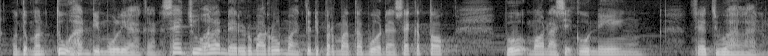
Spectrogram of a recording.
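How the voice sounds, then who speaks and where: A middle-aged man, a pastor, telling his personal testimony in a church sermon, emotional and rising to excited heights. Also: medium pitch. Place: church service.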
